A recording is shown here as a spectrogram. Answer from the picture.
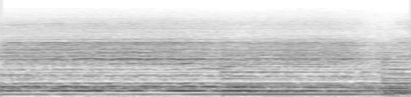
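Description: Mixed church choir of men and women singing a hymn, holding a sustained chord that moves to a new chord near the end.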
